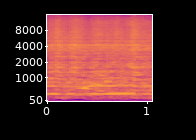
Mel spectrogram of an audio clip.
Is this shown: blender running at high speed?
yes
